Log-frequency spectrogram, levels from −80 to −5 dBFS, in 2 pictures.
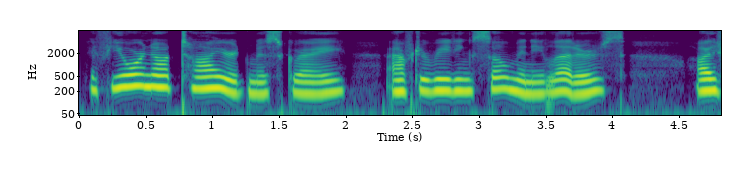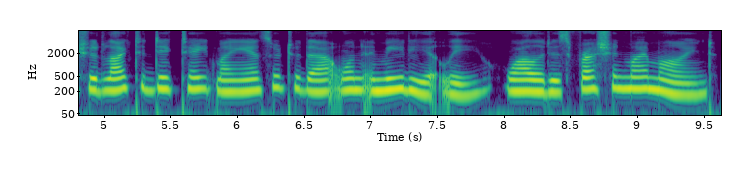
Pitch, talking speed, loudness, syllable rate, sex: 210 Hz, 185 wpm, -16 LUFS, 5.3 syllables/s, female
